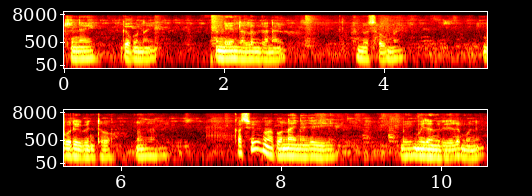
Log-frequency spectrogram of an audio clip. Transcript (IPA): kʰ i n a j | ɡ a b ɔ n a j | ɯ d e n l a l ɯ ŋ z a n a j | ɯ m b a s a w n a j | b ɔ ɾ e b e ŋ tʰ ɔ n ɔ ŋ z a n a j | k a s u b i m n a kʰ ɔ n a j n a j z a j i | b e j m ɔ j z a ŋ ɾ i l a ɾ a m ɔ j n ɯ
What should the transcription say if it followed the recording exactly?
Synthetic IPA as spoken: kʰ i n a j | ɡ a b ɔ n a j | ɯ n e n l a l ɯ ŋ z a n a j | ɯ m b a s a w n a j | b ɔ ɾ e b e n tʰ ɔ n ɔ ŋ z a n a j | k a s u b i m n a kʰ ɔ n a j n a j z a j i | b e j m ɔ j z a ŋ ɾ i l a l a m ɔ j n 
